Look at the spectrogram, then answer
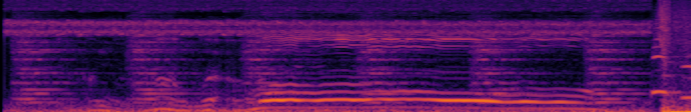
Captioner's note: fearful cricket sound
